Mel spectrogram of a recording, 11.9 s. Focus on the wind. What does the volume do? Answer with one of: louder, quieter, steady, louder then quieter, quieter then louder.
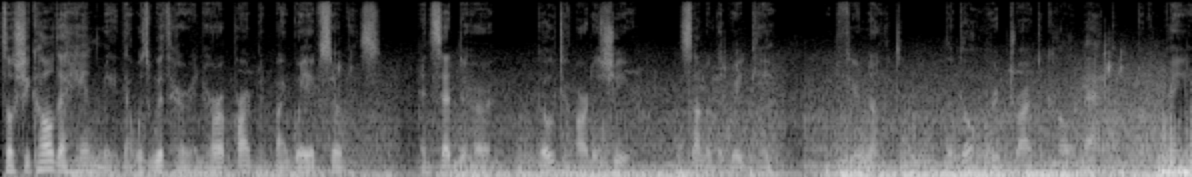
louder.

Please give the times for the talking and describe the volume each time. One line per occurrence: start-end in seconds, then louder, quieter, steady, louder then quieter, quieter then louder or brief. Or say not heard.
0.0-11.8 quieter.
